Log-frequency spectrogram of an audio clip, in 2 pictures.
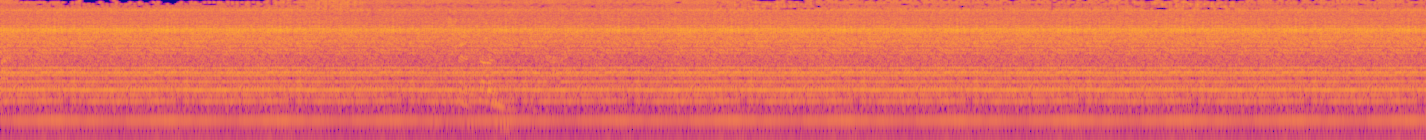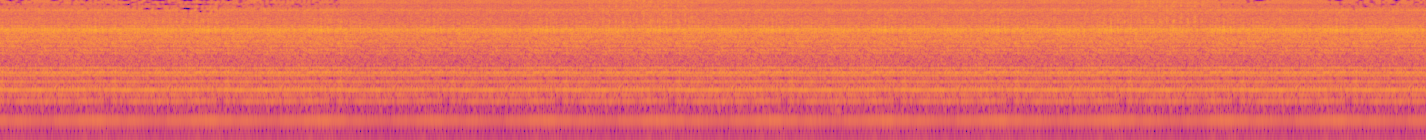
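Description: An outboard motor drones steadily.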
